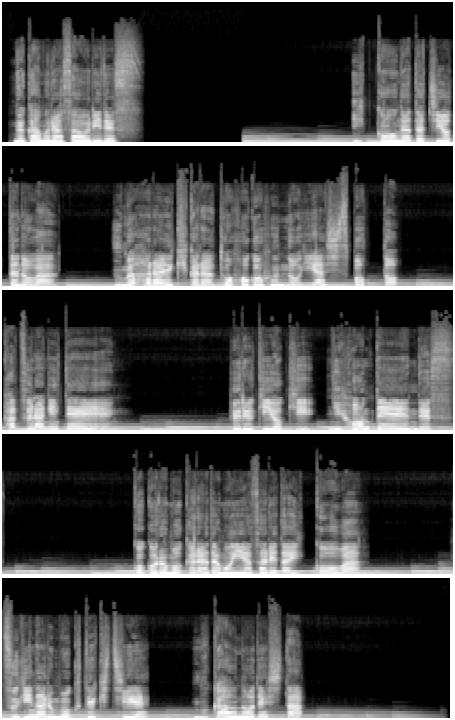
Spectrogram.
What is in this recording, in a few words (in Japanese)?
ノーマル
